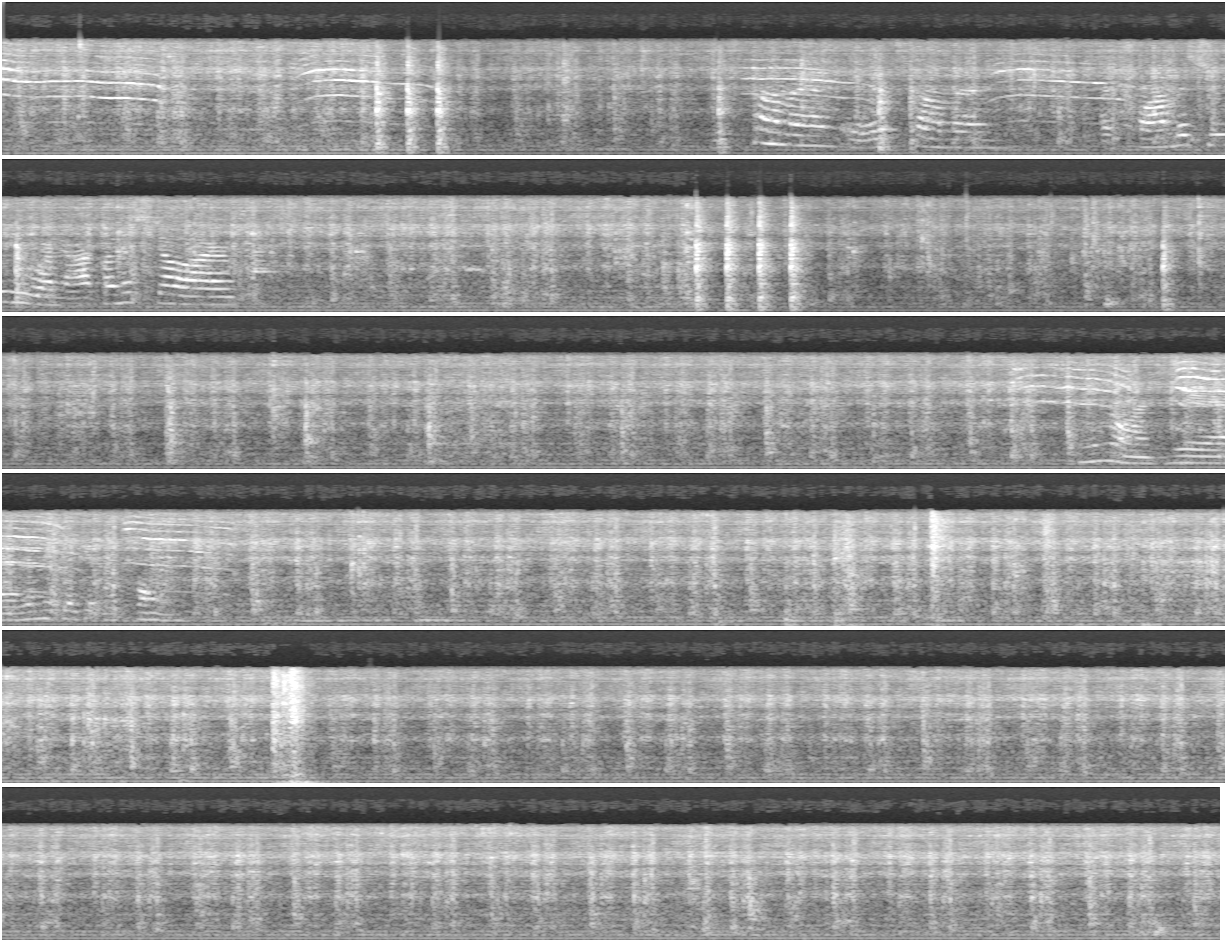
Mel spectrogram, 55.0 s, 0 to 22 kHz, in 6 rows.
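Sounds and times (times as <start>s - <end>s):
cats meowing: 0.0s - 1.4s, 2.2s - 3.4s, 7.4s - 8.5s, 25.9s - 26.7s, 27.5s - 29.5s
steady low hum: 15.4s - 55.0s.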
